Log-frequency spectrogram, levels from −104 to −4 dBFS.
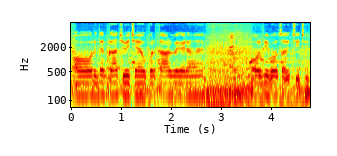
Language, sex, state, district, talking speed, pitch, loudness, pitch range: Hindi, male, Bihar, Katihar, 185 wpm, 130 Hz, -13 LUFS, 130-135 Hz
